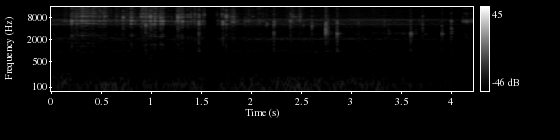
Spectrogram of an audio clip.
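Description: Mustard seeds in hot oil in a steel kadai, sizzling faintly with scattered small pops and crackles as they begin to splutter: the sign that the oil is hot enough for tempering.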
